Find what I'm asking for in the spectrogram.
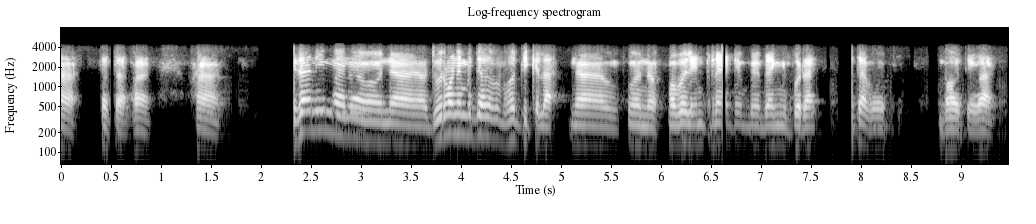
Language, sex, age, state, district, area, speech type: Sanskrit, male, 30-45, Karnataka, Raichur, rural, conversation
